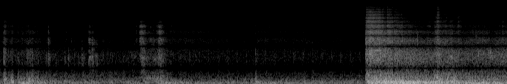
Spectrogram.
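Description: Tank cannon fire destroying an IS-2 tank in War Thunder, a heavy boom that bursts in near the end and holds a loud rumbling roar, after quieter battle noise and engine hum.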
